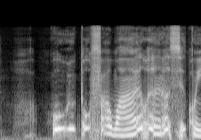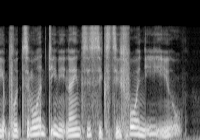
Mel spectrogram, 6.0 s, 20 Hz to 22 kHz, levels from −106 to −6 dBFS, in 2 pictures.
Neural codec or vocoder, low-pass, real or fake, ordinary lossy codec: autoencoder, 22.05 kHz, a latent of 192 numbers a frame, VITS, trained on many speakers; 9.9 kHz; fake; none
